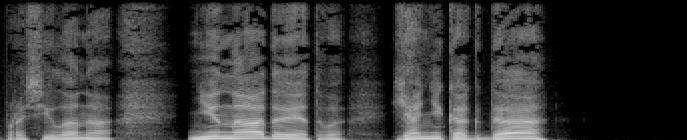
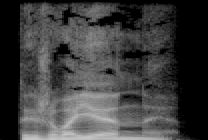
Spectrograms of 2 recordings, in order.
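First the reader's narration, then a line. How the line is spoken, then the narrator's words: Angry grumble. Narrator (Russian): злясь на себя, буркнул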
